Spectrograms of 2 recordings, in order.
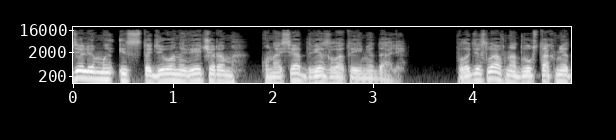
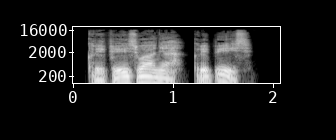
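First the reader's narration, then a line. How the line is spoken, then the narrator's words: Quiet. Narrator (Russian): тихо сказал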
